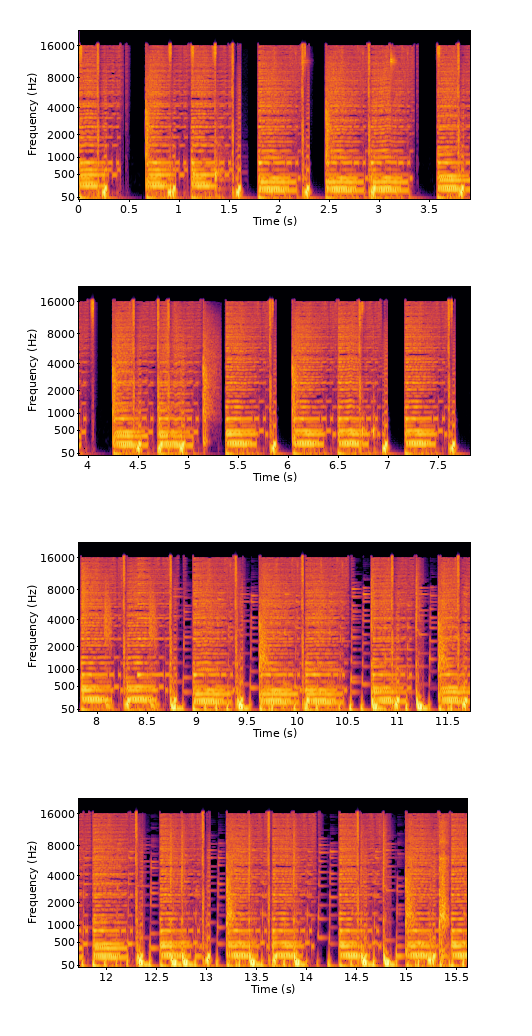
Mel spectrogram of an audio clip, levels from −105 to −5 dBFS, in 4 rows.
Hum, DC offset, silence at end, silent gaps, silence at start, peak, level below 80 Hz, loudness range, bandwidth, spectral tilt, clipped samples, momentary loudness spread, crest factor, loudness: none; under 0.1%; 0 s; none; 0 s; 0 dBFS; -26 dBFS; 2 LU; 17.5 kHz; -4 dB/octave; under 0.1%; 4 LU; 16 dB; -16 LUFS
